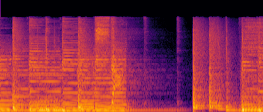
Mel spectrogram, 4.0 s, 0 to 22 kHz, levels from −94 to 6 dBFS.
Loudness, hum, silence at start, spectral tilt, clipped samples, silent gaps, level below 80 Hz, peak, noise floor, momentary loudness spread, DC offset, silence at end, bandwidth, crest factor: -16 LUFS; none; 0 s; -4.5 dB/octave; under 0.1%; none; -22 dBFS; 0 dBFS; -38 dBFS; 10 LU; under 0.1%; 0 s; 12 kHz; 16 dB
